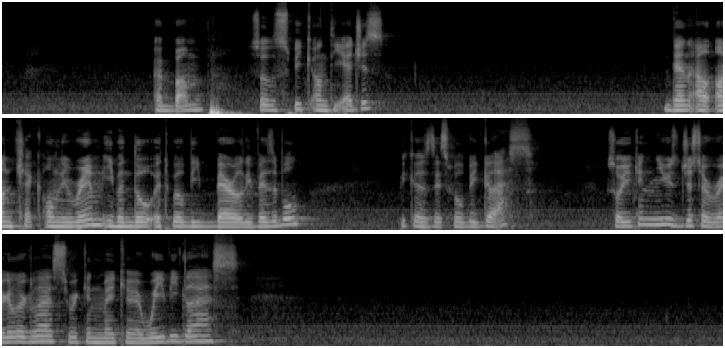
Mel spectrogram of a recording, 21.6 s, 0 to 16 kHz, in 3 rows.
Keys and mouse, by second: 0.4 z, 0.9 click, 1.3 middle click, 1.9 z, 2.3 shift+middle click, 4.8 click, 7.0 click, 8.1 click, 10.3 click, 10.5 click, 11.3-15.9 drag, 16.9 z, 17.7 alt+a, 18.3 click, 19.3 z.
